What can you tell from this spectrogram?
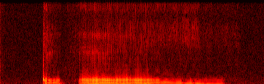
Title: My cute snoring poodle!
